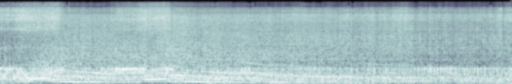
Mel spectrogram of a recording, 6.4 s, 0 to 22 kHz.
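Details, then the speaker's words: Carbureted 2-litre engine, just started, on carburetors set up for this motor after the previous oversized carbs never ran right. Engine blips up cleanly, then drops smoothly back to an even idle without hanging or stumbling; normal throttle response. "it settles right back into the RPM right like it should the end of the day this is what it should sound like it's a normal 2 L with really well set up carburetors just for this motor this is way it should be"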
